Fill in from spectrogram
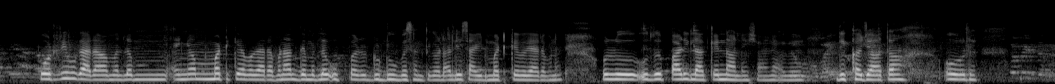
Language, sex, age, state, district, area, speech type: Dogri, female, 18-30, Jammu and Kashmir, Udhampur, rural, spontaneous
